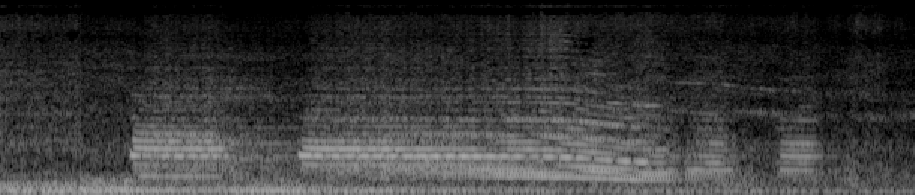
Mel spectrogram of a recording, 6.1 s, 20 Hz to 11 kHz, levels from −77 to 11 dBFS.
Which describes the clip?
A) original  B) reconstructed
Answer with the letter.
A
